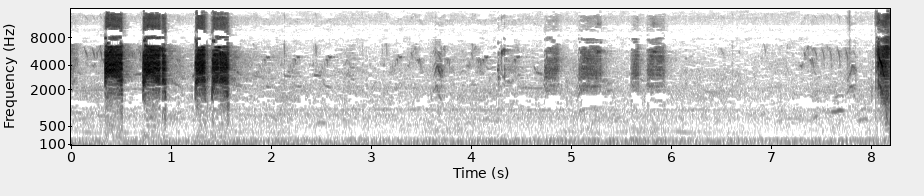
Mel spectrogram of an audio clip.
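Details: Black francolin calling in Pakistan: a few harsh, grating notes in quick bursts, two longer and two clipped, then faint answering notes and another rasping note at the end, over a low steady rumble.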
